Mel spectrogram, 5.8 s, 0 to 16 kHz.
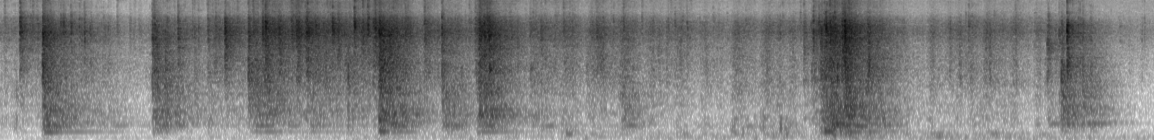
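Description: Shop debris (metal scraps, bits of cut pipe and steel, swarf, wood chips and paint flakes) rattling and sliding as a plastic 5-gallon bucket is tipped and emptied into a foil pan, with a louder clatter about four seconds in.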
